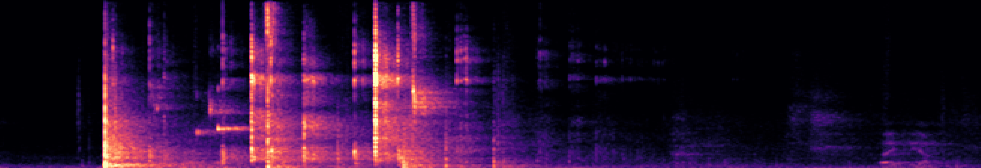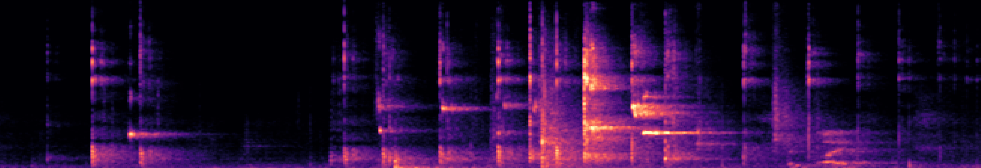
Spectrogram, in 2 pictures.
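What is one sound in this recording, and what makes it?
A table tennis ball clicks rapidly back and forth between paddles and table in an echoing hall.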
